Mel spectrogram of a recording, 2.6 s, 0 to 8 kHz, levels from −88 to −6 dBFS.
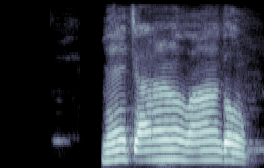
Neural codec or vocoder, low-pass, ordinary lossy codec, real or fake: codec, 44.1 kHz, 2.6 kbps, SNAC; 7.2 kHz; AAC, 48 kbps; fake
